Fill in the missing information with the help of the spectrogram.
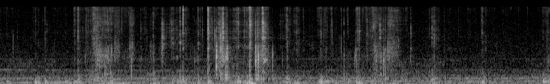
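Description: A solid, square, lavender-blue bar of dry lavender soap is held in the hand and scraped into flakes with a utility knife blade, played at 2x speed. Dry, crackly scraping bursts with a bright, crisp edge come in quick, uneven strokes over a steady low hum, peaking around the middle of the clip.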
